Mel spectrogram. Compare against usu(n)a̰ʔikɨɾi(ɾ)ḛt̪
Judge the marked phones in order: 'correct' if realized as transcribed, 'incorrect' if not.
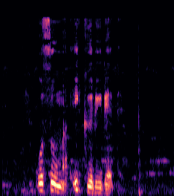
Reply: incorrect: m, correct

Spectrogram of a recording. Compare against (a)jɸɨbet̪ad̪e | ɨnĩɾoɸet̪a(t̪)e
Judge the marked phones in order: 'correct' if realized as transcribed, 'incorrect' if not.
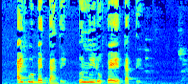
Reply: correct, correct

